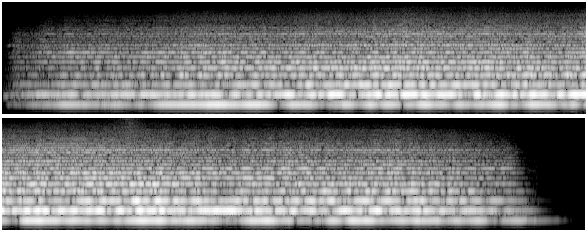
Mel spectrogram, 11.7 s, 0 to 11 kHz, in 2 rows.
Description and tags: One-shot from Versilian Studios Chamber Orchestra 2: Community Edition sampling project.
Instrument family: Strings
Instrument: Violin Section
Articulation: vibrato sustain
Note: D4
Midi note: 62
Midi velocity (center): 63
Microphone: 2x Rode NT1-A spaced pair, Royer R-101 close
Performer: Lily Lyons, Meitar Forkosh, Brendan Klippel, Sadie Currey, Rosy Timms
d4, midi-note-62, midi-velocity-63, multisample, single-note, strings, vibrato-sustain, violin, violin-section, vsco-2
